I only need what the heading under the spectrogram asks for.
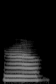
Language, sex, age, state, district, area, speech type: Odia, female, 45-60, Odisha, Angul, rural, conversation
